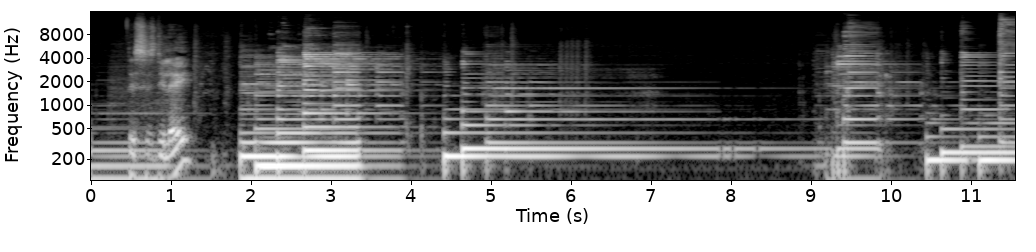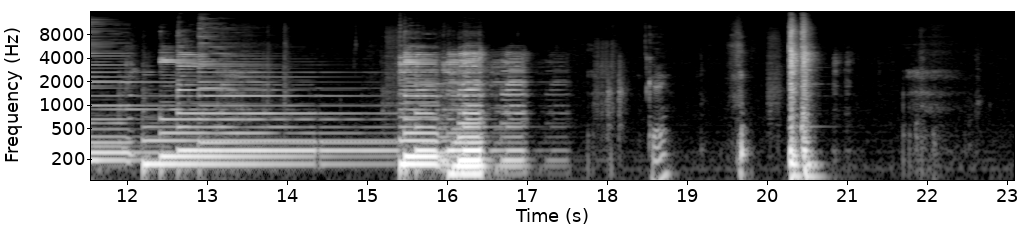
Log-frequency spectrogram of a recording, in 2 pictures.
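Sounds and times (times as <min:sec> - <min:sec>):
electric guitar chords with delay: 0:00.0 - 0:17.5.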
